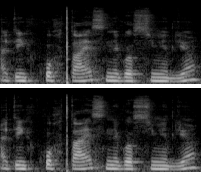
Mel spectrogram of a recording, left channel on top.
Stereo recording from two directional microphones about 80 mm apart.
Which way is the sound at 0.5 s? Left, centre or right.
Centre.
